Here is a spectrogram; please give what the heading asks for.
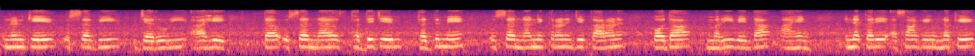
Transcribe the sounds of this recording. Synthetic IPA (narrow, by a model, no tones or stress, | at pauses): ʊn̤ənɪ̆kʰeːʊs̆bʱɪ | zɐɾuːɾiʔaːɦe | t̪ɐʊs̆nɐt̪ʰɐd̪ʱɪ̆d͡ʑeːt̪ʰɐd̪ʱɪ̆mẽ | ʊs̆nɐnɪkɾəɽ̃̆d͡ʑeːkaːɾəɽ̃ʊ̆ | pɔːd̪a | mɐɾiʋẽːn̆d̪aːɦɪnɪ̆ | ɪnə̆kɐɾeʔɐsãkʰeːʊnə̆kʰeː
